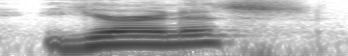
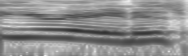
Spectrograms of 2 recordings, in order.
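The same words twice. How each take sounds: First: It sounds like 'urine-us', stressed at the start. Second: It sounds like the phrase 'your anus'. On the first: It names the planet plainly. The speaker calls it right. "the actual planet is pronounced Uranus" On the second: It makes a rude joke about a body part. The speaker calls it wrong. "I did pronounce that wrong"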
